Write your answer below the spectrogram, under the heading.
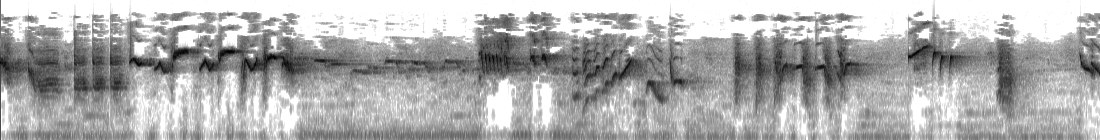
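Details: Fighter-style kacer, an Oriental magpie-robin, delivering a varied run of harsh buzzy bursts, slurred whistles and fast chattering trills in irregular phrases, with a faint low hum underneath.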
